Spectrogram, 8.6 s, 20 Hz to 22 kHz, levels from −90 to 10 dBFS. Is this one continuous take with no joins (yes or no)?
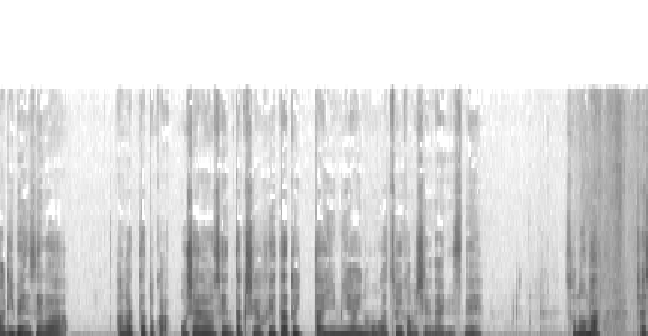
no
